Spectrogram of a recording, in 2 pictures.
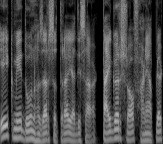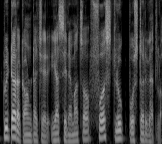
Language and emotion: Goan Konkani, neutral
